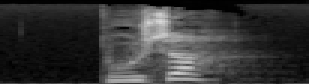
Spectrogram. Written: busser

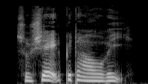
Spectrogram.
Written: socialbedrageri

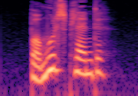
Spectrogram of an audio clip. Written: bomuldsplante

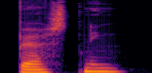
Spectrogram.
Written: børstning

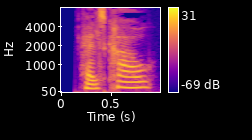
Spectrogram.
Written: halskrave

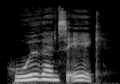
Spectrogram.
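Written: hovedvandsæg

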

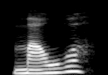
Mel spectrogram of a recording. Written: MAGRER

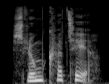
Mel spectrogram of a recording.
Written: slumkvarter

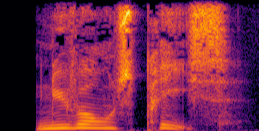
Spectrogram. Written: nyvognspris

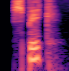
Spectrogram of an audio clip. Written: spæk

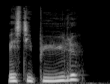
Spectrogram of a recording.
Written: VESTIBULEN

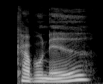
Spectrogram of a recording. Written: karbonade

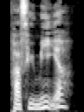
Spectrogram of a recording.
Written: parfumere

